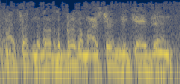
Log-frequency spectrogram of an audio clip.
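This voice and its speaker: A man's voice: mid-range voice, fast talker, natural voice. An actor playing a brash, skeptical American radio man, blunt and wry, in 1970s radio drama style. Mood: suspicious, blunt. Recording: noisy tinny old radio broadcast.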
